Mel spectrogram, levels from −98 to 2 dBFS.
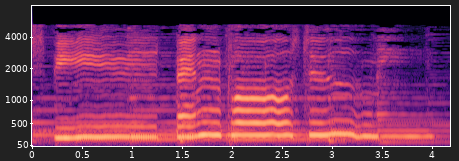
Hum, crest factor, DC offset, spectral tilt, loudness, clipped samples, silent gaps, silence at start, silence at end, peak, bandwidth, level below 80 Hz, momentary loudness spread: none; 12 dB; under 0.1%; -11.5 dB/octave; -18 LUFS; under 0.1%; none; 0 s; 0 s; -6 dBFS; 5.4 kHz; -62 dBFS; 9 LU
